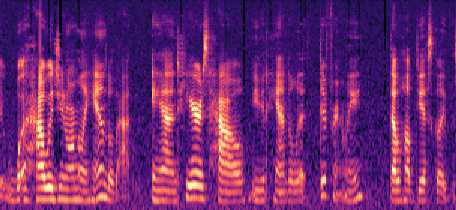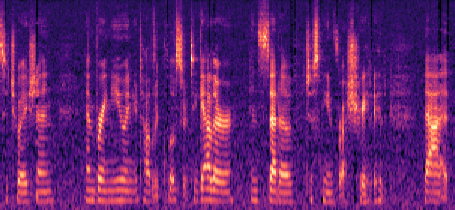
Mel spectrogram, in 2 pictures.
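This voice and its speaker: A woman's voice: lowish voice, sharp tone, a little hiss or hum, low-quality recording. A young woman teaching parents how to handle toddler tantrums, earnest and conversational, often asking the viewer questions. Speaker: parenting educator. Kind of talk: direct-to-camera parenting advice.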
